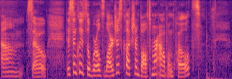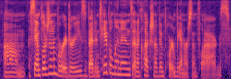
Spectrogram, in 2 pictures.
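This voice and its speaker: A woman's voice: mid-range voice, lively intonation, a little fast, vocal fry. A woman hosting a casual livestream, chatting enthusiastically and thinking aloud as she walks through websites. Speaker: host of a craft livestream.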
